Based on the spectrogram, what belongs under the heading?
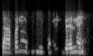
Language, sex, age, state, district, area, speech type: Odia, female, 45-60, Odisha, Sundergarh, urban, conversation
